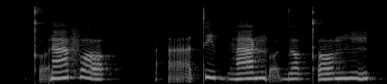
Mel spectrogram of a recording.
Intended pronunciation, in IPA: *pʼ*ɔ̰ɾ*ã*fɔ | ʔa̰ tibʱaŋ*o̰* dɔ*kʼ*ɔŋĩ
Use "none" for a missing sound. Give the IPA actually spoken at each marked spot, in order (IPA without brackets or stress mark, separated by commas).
kʼ, ã, ɔ̰, kʼ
